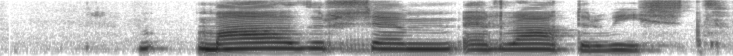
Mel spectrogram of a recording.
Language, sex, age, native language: Icelandic, female, 10, Icelandic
